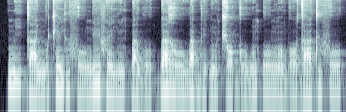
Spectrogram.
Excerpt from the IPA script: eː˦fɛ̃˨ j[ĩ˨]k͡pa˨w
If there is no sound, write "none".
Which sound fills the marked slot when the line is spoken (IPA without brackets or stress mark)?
ĩ˧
